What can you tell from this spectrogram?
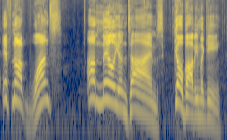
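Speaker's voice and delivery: high, slow teasing reproach; mock scolding sing-song. Real, not acted. Owner to dog John, high slow mock scolding.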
